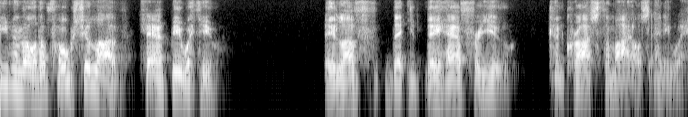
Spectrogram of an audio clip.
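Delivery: choked-up voice with emotion, swooping pitch. Finishing a Christmas story for the folks listening, choking up. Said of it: "I'm choking up a bit here".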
